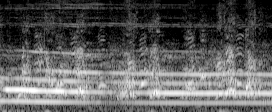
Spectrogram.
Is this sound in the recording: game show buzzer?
no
